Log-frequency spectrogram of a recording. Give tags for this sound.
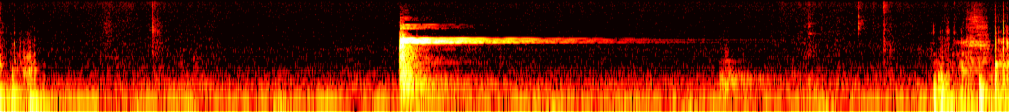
tone; pianotone

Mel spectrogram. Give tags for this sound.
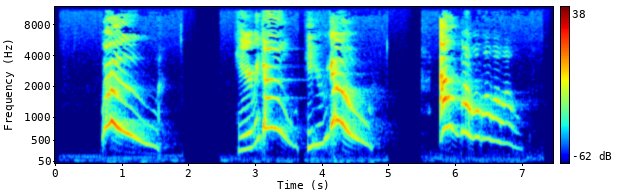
Kart; Toadstool; Nintendo; Mario; game; Toad

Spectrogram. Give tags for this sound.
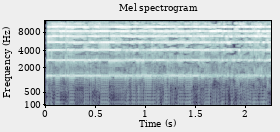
France; Pac; Soundscapes

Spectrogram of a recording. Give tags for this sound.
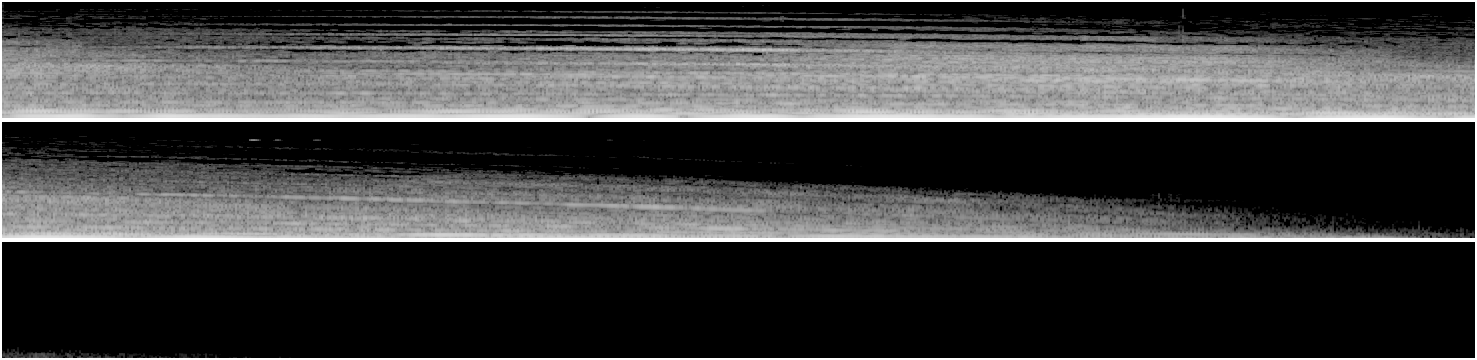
effect; sci-fi

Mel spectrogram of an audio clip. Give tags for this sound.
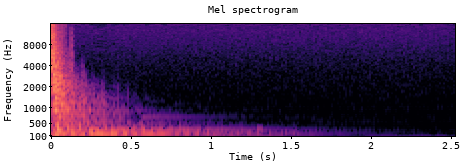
devoiced; layer

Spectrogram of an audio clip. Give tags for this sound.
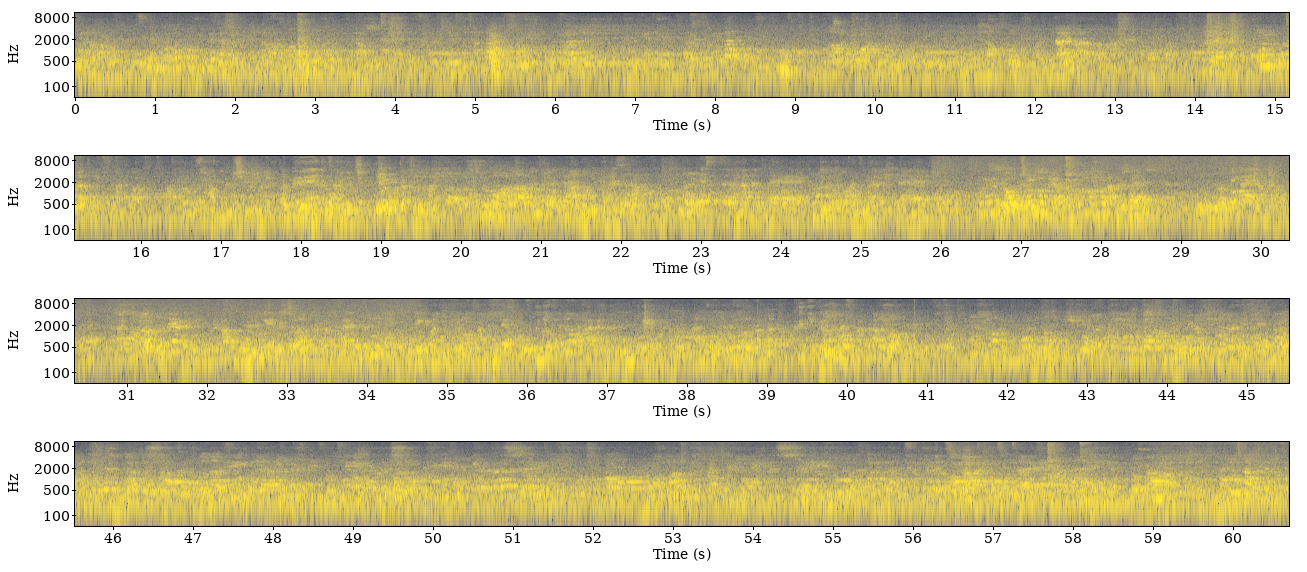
background; cafe-noise; noise; soundscape

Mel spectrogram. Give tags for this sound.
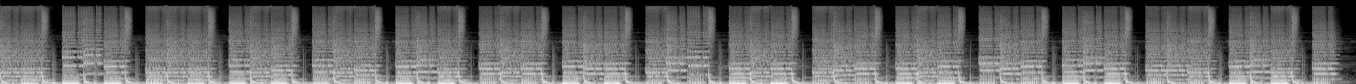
flstudio; loop; techno

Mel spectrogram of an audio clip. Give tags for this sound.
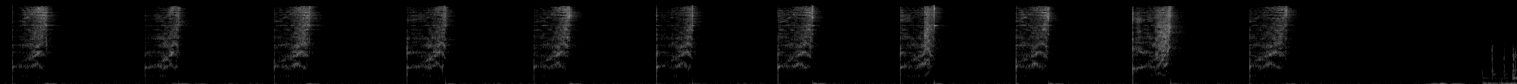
Cooking; Foley; Home; House; Household; Indoors; Kitchen; Percussion

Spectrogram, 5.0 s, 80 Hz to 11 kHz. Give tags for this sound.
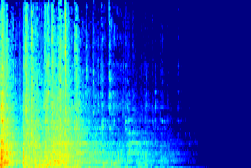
bin; bottle; c42; c617; can; chaos; coke; container; crash; crush; cup; destroy; destruction; dispose; drop; empty; garbage; half; hit; impact; josephson; metal; metallic; npng; pail; plastic; rubbish; smash; speed; thud

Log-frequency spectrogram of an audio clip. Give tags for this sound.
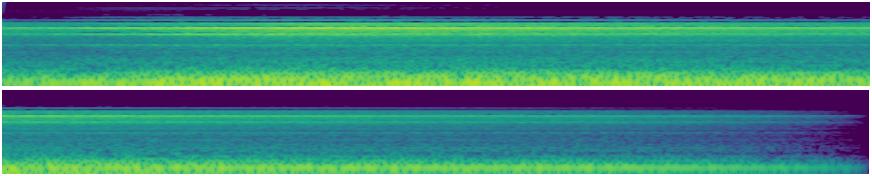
drone; deep-space; long-reverb-tail; ambient

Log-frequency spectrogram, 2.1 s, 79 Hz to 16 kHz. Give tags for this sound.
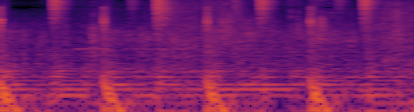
04; 116

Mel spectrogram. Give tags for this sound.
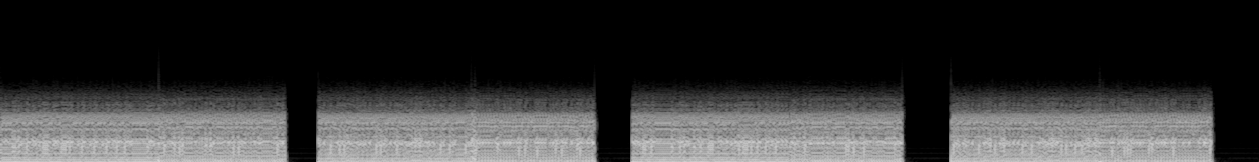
bass; gritty; hard; lo-fi; noise; synthesizer

